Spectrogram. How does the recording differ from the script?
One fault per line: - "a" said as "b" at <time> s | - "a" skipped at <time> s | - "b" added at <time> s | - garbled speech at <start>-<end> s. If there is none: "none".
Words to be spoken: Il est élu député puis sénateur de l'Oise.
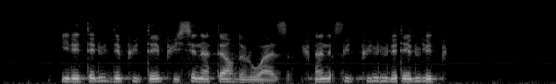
- garbled speech at 3.0-4.5 s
